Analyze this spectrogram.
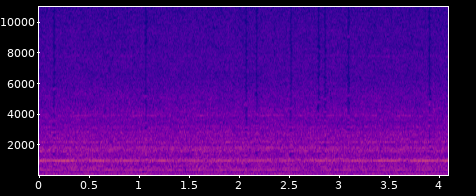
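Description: Indoor bike trainer being pedalled, a steady whir with a faint high hum.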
